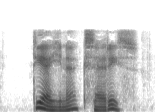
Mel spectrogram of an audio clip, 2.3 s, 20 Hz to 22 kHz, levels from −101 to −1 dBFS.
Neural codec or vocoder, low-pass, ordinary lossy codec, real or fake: none; 7.2 kHz; AAC, 64 kbps; real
